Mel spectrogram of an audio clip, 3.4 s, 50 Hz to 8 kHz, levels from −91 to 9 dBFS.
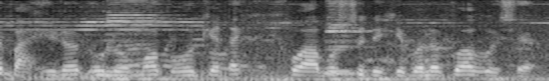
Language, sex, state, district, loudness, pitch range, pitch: Assamese, male, Assam, Sonitpur, -14 LUFS, 135-150 Hz, 140 Hz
